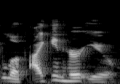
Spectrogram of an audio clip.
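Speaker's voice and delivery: normal talking voice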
